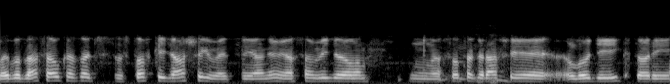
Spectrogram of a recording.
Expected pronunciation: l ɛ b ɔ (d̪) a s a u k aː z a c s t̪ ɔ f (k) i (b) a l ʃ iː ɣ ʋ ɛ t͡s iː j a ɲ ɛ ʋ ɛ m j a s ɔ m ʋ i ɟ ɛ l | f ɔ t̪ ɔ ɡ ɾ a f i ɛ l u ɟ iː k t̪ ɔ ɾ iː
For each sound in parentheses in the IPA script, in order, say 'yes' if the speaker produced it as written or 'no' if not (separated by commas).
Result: yes, yes, no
